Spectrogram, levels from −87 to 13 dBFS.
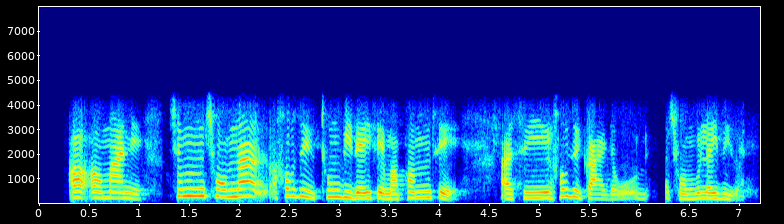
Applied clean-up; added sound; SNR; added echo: none; none; none; none.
